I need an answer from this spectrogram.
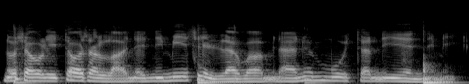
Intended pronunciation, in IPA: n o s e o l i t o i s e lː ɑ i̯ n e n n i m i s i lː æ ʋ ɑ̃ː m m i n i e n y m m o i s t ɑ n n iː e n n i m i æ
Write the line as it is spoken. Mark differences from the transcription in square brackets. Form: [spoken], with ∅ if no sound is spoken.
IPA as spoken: n o s e o l i t o i s e lː ɑ i̯ n e n n i m i s i lː æ ʋ [ɑː] m m i n [æ] e n y m m [u] i s t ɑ n n iː e n n i m i æ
